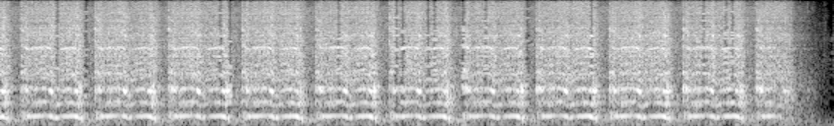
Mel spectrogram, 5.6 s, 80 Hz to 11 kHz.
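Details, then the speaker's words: Mid-1980s Bobcat skid steer, possibly a 642, diesel, non-running, glow plugs heated: steady starter cranking at about two compression beats a second that never fires; cranks but no start, owner suspects tired engine with low compression. "my guess is that the engine's tired and they just weren't able to get at the start that's just a guess of my part right now"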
